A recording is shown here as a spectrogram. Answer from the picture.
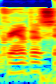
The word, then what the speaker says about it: Krampus: I think that's how you pronounce it. – Krampus, yeah.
